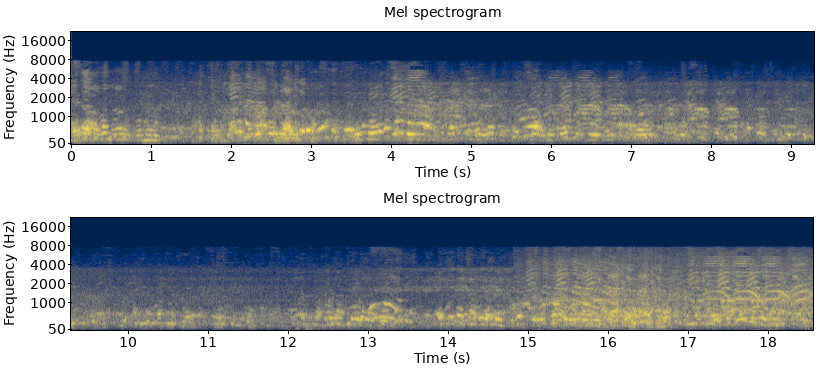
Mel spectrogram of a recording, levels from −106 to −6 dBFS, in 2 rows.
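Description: The noise suppressor was applied to music or sounds throughout the clip. A speech-oriented suppressor treats sustained tones, ambience and reverberant tails as noise and pulls them down, while transients pass. The gain it applies keeps shifting, with level swings of about 10 dB, so held material pumps and thins rather than sitting steady. Beneath this, the call path's band limit is audible, with nothing above 8 kHz.

Sound cut by the noise suppressor occurs at 0.7 to 1.95 s, 4.52 to 4.93 s, 5.29 to 5.55 s, 7.28 to 12.34 s and 13.56 to 13.84 s. In each span the suppressor misjudges the sustained or decaying part of the sound as noise and drops it by about 6 to 8 dB at its deepest. Attacks survive but the tails sink or end early. The long span from 7.28 s is dipped for around three seconds in total, the first span for about a second, and the brief ones for a fraction of a second each.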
